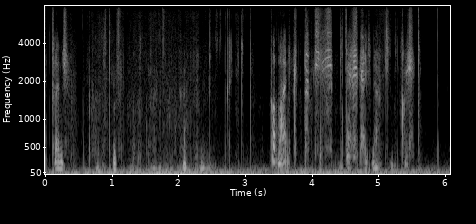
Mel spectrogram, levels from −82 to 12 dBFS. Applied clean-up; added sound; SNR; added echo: neural diffusion model UNIVERSE++.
